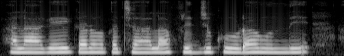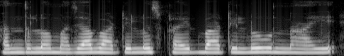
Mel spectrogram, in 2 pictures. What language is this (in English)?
Telugu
